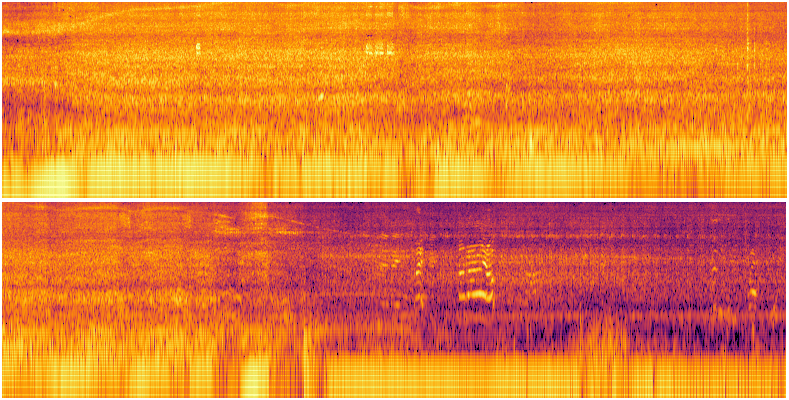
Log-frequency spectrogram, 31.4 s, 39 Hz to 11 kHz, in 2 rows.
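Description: Doosan DX225LCA excavator's diesel engine running under load, its low drone shifting as the arm and bucket work; about 22 seconds in it settles to a steadier, lower note. A man's voice calls out briefly a few seconds later.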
